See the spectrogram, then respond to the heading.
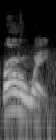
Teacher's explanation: I know a lot of people that say Broadway. They don't even pronounce the D.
